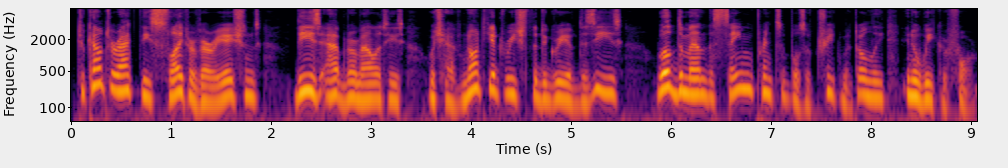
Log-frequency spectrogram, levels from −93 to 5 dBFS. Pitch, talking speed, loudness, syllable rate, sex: 165 Hz, 185 wpm, -22 LUFS, 6.2 syllables/s, male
